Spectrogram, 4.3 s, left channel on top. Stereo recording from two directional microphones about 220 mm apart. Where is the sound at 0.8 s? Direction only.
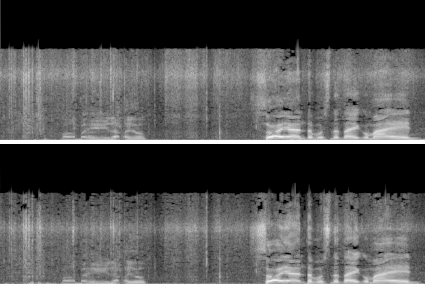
25° left (ahead or behind).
